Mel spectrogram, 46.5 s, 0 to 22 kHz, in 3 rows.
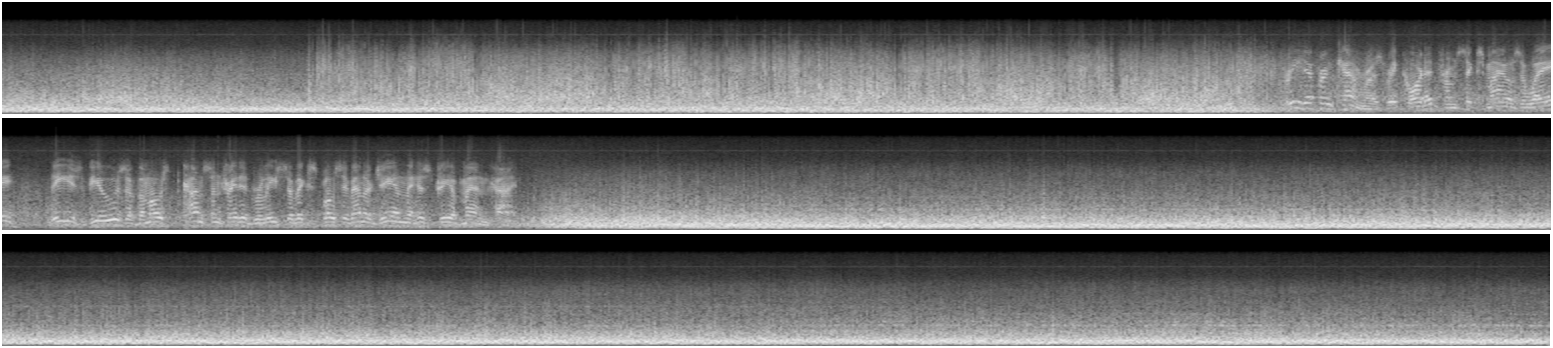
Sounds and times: Explosion: 0:00.0 - 0:46.4
Speech: 0:12.8 - 0:20.7.

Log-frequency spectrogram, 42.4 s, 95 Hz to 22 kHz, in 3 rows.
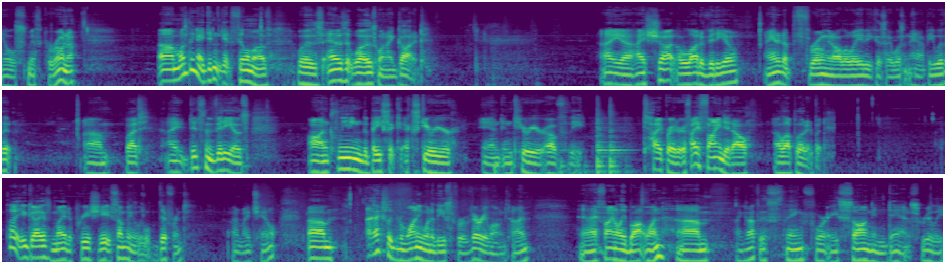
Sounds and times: Speech: 0:00.0 - 0:01.2, 0:02.3 - 0:06.5, 0:08.4 - 0:17.9, 0:18.7 - 0:22.9, 0:23.8 - 0:26.6, 0:28.3 - 0:36.3, 0:36.9 - 0:42.4.

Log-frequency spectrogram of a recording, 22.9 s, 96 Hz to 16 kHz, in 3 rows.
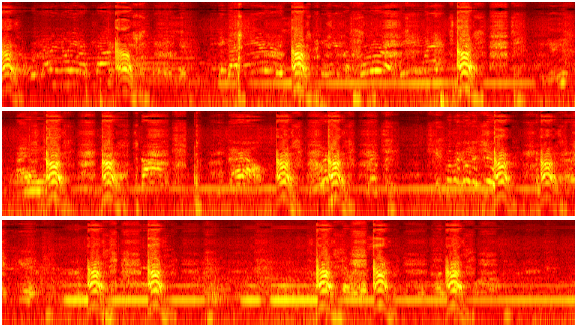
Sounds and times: Speech: 0:00.0 - 0:06.4, 0:10.6 - 0:17.6, 0:19.4 - 0:22.1.

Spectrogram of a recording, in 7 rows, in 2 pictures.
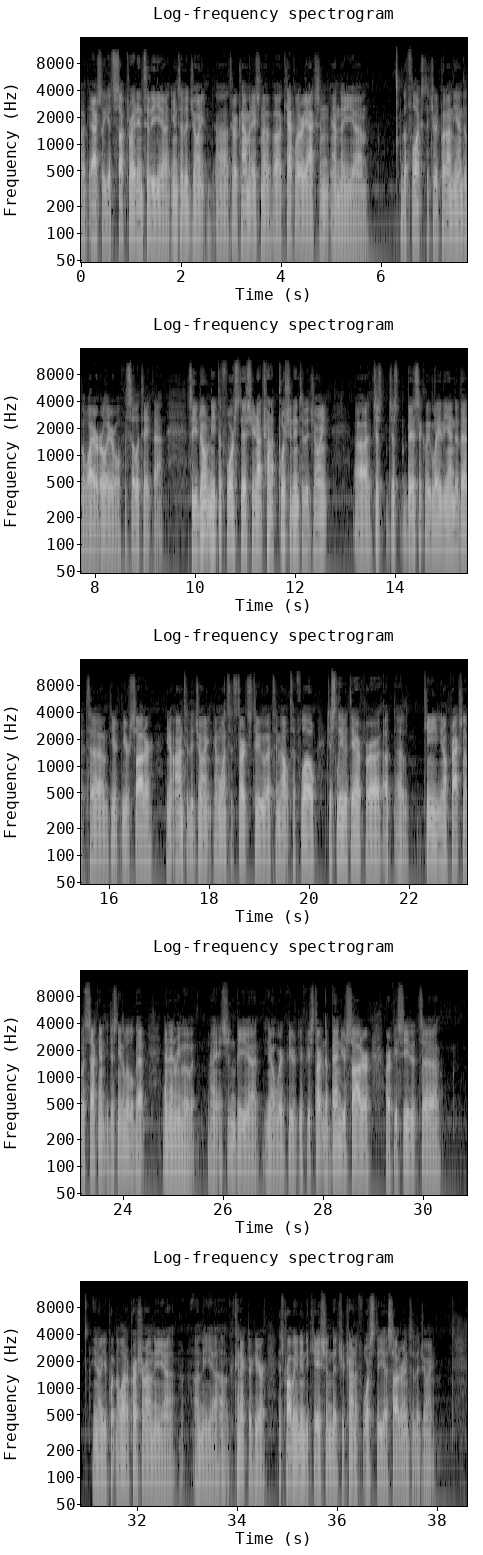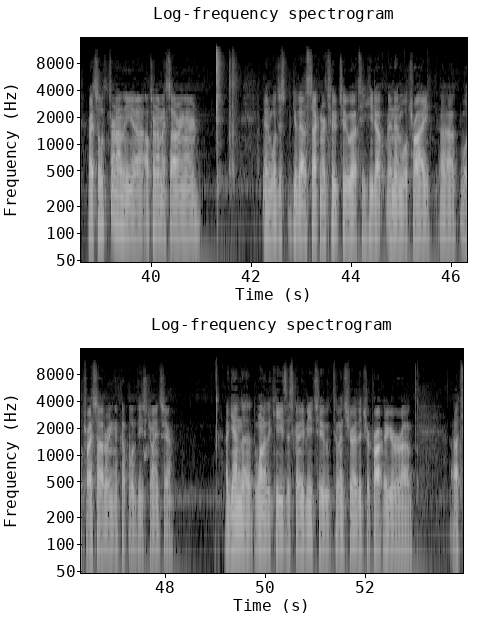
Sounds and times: Speech: 0:00.0 - 0:38.0, 0:38.7 - 0:41.1, 0:42.2 - 0:48.2, 0:49.0 - 0:53.0, 0:53.7 - 0:53.9.

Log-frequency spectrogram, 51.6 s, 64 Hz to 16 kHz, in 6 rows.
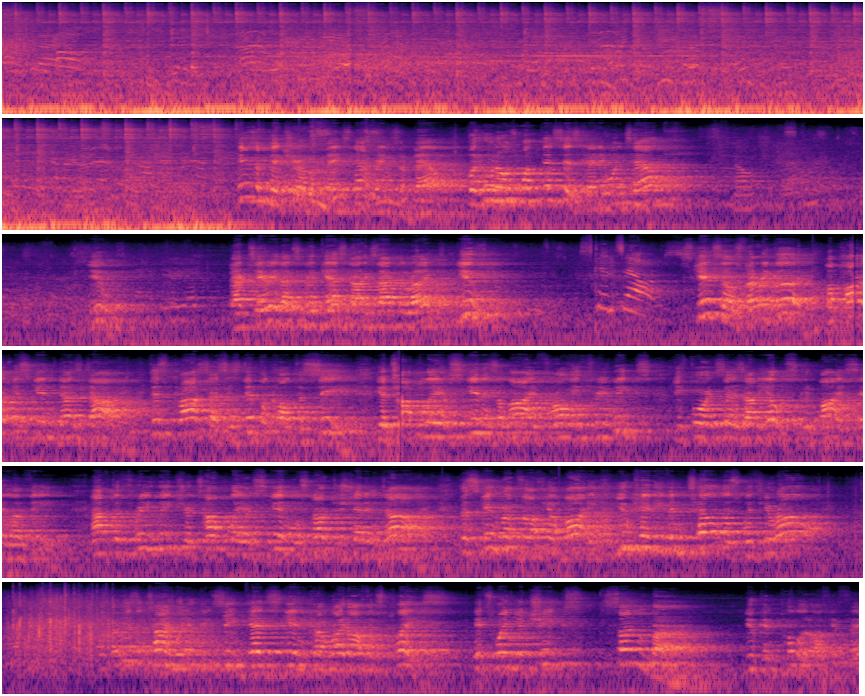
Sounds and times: Music: 0:00.0 - 0:11.6
Male speech, man speaking: 0:10.9 - 0:15.6, 0:17.9 - 0:18.7, 0:19.5 - 0:22.4, 0:24.0 - 0:42.8, 0:44.0 - 0:51.6.

